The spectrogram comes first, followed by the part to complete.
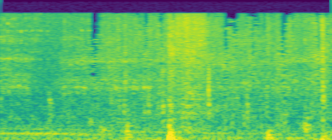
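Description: Outdoor open-water ambience on a bass boat: wind on the microphone and water noise against the hull, with a faint steady hum at first. It grows louder about a second in.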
